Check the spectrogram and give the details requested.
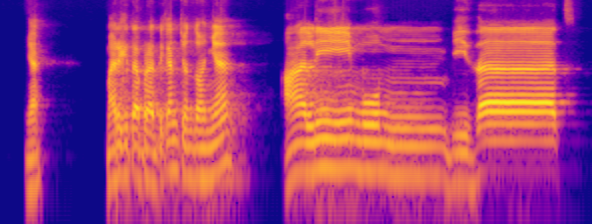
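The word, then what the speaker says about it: عليم بذات: Alimum bidzat, alimum bidzat. Di sini bukan alimun bidzat tapi alimum, ya.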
